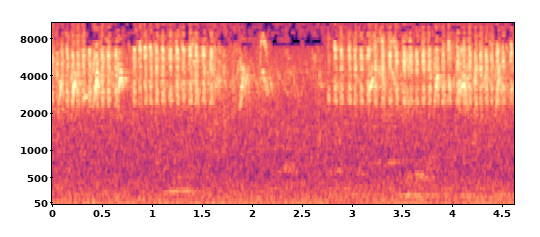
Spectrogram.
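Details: House sparrows chirping in early morning: a dense, continuous chatter of high overlapping chirps from several birds, coming in two busy bursts with a short lull between them, over low background rumble.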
